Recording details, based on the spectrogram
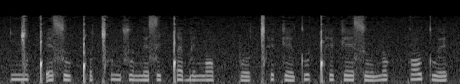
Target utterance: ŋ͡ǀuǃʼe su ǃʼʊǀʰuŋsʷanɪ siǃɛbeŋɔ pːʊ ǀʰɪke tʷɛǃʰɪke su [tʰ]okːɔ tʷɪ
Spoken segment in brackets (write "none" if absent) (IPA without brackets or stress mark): n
